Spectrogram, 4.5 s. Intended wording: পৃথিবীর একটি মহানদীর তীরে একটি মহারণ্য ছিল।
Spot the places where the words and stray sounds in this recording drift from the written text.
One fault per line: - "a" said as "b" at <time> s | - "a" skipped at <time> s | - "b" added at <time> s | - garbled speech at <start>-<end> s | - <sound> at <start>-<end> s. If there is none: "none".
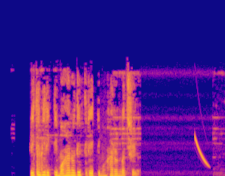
- chirp at 3.9-4.2 s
